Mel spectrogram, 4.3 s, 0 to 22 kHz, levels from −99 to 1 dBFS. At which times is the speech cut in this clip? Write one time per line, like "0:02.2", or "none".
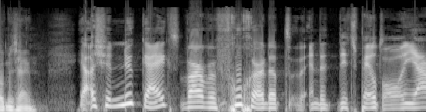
0:01.8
